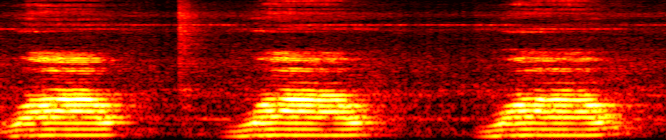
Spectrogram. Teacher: 15 নম্বর মাখরাজ দুই ঠোঁট গোল করে সামান্য খোলা রেখে একটি হরফ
